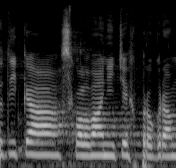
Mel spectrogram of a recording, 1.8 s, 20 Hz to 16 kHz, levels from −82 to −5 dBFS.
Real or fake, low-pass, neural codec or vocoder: real; 14.4 kHz; none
